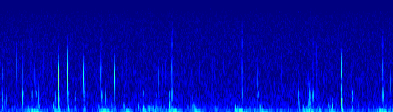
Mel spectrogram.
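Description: Soft gurgles and brief bubbling pops from the belly over a few seconds; ordinary stomach growling from an empty stomach, a normal finding.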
